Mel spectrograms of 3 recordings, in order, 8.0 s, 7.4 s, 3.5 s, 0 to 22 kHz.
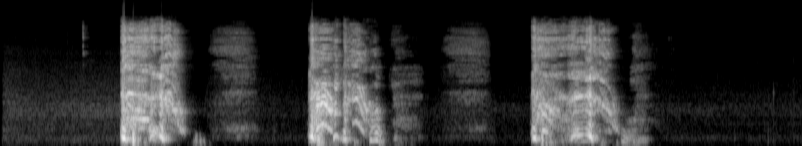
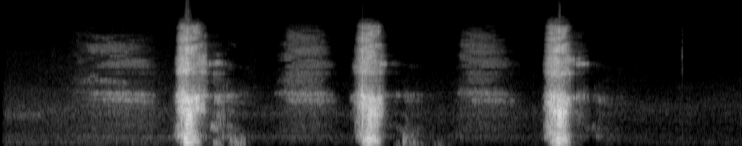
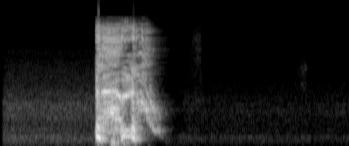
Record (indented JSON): {
  "three_cough_length": "8.0 s",
  "three_cough_amplitude": 32534,
  "three_cough_signal_mean_std_ratio": 0.36,
  "exhalation_length": "7.4 s",
  "exhalation_amplitude": 32744,
  "exhalation_signal_mean_std_ratio": 0.24,
  "cough_length": "3.5 s",
  "cough_amplitude": 32767,
  "cough_signal_mean_std_ratio": 0.31,
  "survey_phase": "beta (2021-08-13 to 2022-03-07)",
  "age": "45-64",
  "gender": "Male",
  "wearing_mask": "No",
  "symptom_none": true,
  "smoker_status": "Current smoker (11 or more cigarettes per day)",
  "respiratory_condition_asthma": false,
  "respiratory_condition_other": false,
  "recruitment_source": "REACT",
  "submission_delay": "1 day",
  "covid_test_result": "Negative",
  "covid_test_method": "RT-qPCR",
  "influenza_a_test_result": "Negative",
  "influenza_b_test_result": "Negative"
}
